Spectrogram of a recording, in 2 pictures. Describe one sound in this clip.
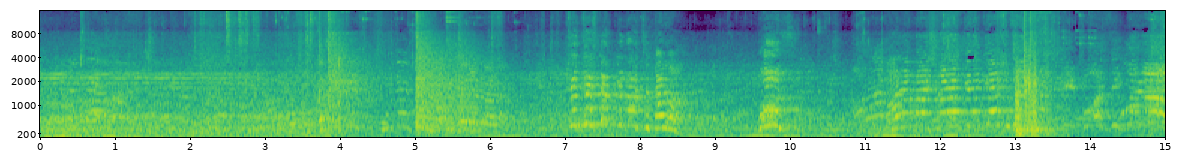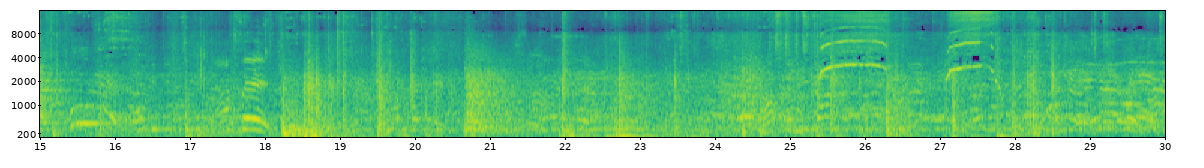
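A crowd of men shout and chant loudly outdoors.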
